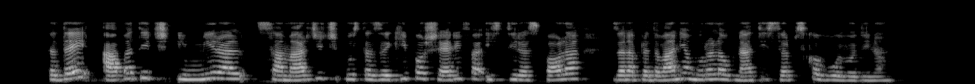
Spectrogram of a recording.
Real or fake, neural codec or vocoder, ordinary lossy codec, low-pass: real; none; none; 7.2 kHz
